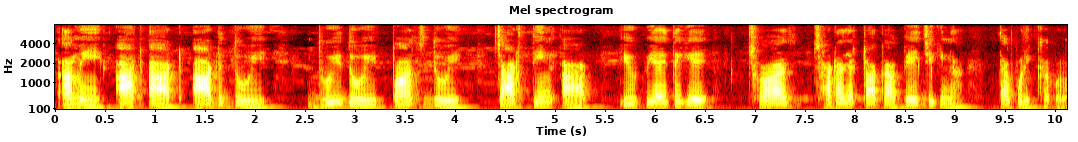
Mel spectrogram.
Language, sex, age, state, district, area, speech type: Bengali, male, 18-30, West Bengal, Bankura, urban, read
